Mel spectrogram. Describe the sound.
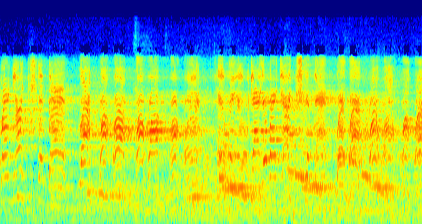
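A raspy, squawking Donald Duck cartoon voice chatters nonstop in quacking bursts, loud, sounding like garbled, excited speech with no clear words.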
